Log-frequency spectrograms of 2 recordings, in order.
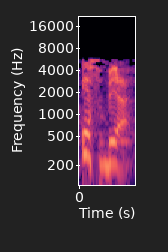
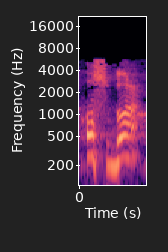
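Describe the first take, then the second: First: The first vowel is i. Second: The first vowel is u. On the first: "ثم تأتي إلى الكسرة تقول إصبع" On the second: "ثم تأتي إلى الضمة فتقول أصبع"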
